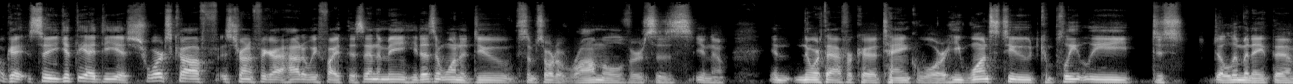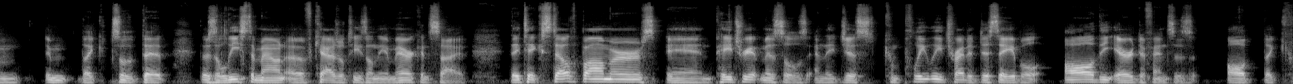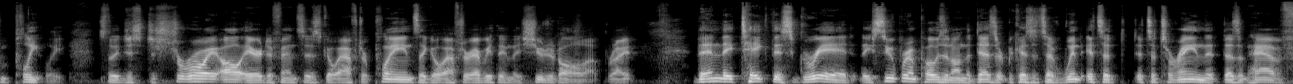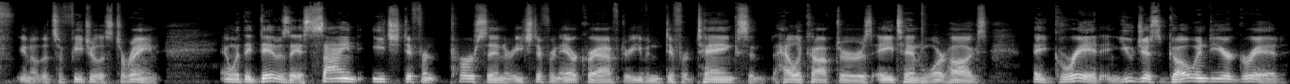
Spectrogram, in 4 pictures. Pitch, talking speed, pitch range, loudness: 105 Hz, 185 wpm, 95-120 Hz, -16 LUFS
